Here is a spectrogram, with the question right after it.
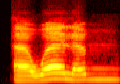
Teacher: واو کو باریک ہی نکالنا ہے لیکن ہونٹوں کے گول کر کر وہ نکلتا ہے. ہونٹوں کو گول کرتے لیکن اس کے بعد آپ نے آواز اس کی اسمائلی فیس میں لے جانی ہے.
